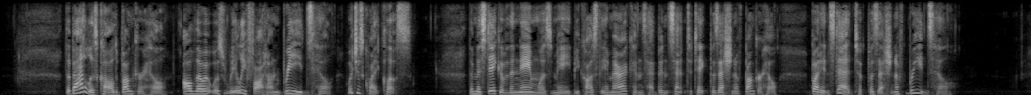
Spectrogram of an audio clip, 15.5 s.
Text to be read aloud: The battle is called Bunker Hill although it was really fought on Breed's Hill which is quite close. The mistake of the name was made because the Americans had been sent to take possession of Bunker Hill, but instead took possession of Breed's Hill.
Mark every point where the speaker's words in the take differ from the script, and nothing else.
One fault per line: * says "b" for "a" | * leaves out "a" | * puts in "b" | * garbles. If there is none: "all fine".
all fine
